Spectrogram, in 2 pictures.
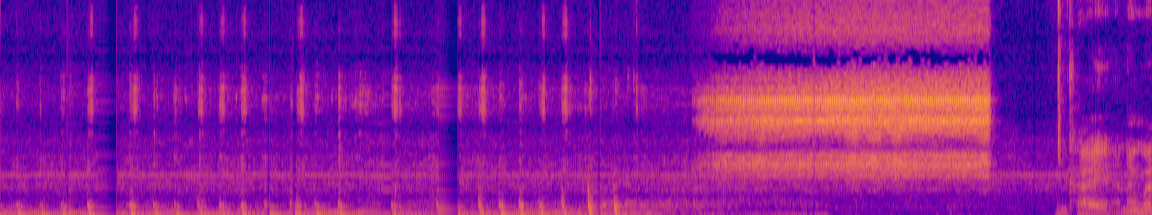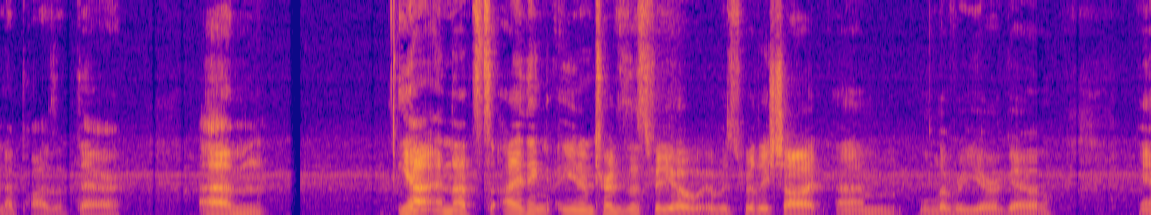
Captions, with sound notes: (crickets chirping) Okay, I think I'm going to pause it there. Yeah, and that's, I think, you know, in terms of this video, it was really shot a little over a year ago,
